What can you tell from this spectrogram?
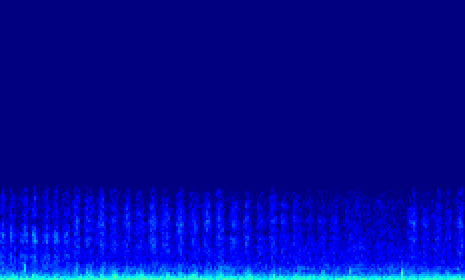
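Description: Wax crayon rubbing on paper in quick back-and-forth strokes, about eight to ten a second, as purple is coloured into a patch of the drawing. The sound is faint.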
